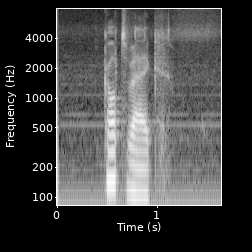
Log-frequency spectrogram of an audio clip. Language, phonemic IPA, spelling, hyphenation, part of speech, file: Dutch, /ˈkɑt.ʋɛi̯k/, Katwijk, Kat‧wijk, proper noun, Nl-Katwijk.ogg
- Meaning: 1. a municipality of South Holland, Netherlands 2. a village in Land van Cuijk, North Brabant, Netherlands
